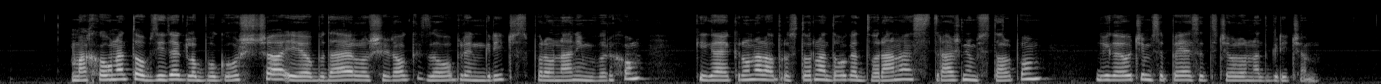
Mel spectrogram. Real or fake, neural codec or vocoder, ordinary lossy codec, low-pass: fake; vocoder, 24 kHz, 100 mel bands, Vocos; none; 10.8 kHz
